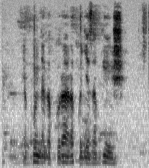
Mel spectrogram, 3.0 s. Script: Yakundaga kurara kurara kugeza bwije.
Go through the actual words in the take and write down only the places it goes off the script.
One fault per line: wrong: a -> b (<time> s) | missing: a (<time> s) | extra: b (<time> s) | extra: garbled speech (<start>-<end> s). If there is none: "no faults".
missing: kurara (1.4 s)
